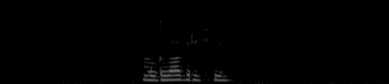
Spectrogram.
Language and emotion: Russian, neutral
